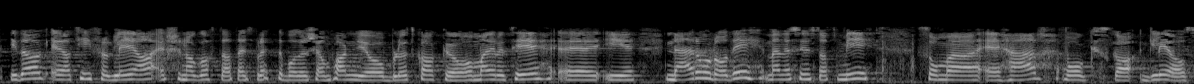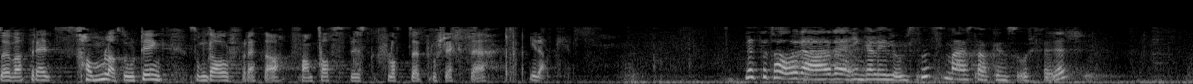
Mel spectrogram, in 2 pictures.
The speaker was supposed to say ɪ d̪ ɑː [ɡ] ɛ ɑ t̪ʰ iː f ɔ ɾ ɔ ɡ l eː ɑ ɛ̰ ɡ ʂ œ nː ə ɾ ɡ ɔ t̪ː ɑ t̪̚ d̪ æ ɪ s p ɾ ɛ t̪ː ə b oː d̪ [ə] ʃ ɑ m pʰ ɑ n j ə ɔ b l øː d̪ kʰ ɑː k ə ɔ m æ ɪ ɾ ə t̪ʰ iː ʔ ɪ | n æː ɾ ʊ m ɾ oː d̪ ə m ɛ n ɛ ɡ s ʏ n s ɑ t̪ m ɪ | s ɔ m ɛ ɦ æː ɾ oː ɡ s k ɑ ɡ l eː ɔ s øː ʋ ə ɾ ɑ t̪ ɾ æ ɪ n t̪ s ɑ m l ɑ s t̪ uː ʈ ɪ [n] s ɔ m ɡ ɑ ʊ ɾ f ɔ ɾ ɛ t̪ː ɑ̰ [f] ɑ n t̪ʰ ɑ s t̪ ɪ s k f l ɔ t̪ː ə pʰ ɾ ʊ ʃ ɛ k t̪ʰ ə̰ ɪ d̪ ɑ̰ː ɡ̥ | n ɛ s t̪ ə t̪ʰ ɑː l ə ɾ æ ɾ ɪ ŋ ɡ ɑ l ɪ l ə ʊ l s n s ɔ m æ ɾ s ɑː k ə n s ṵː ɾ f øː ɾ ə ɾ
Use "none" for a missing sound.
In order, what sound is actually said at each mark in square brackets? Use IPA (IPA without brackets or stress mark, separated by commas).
ɡ, ə, ŋ, f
